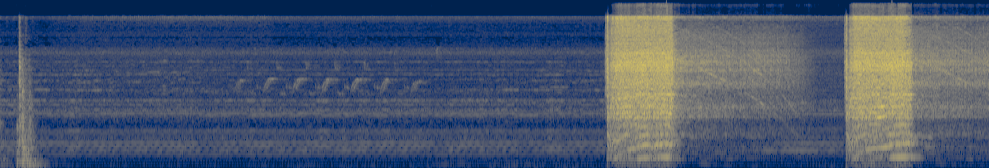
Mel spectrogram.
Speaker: that's the sound of a starter that's uh shot um that is actually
